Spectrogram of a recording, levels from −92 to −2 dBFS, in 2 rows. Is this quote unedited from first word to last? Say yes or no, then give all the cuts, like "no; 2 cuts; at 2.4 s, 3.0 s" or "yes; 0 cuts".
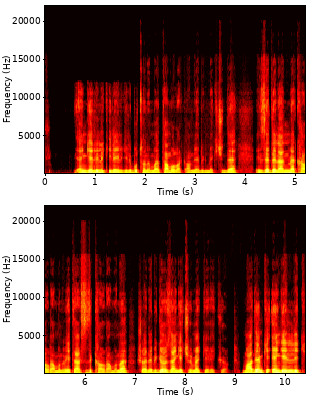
yes; 0 cuts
